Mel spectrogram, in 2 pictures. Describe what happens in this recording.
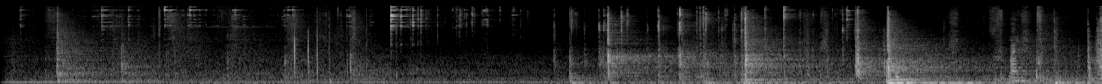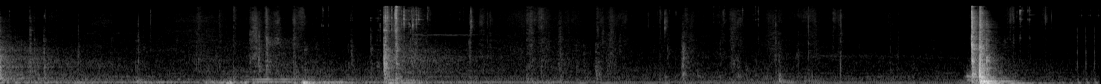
I walked to my door holding my keychain. Then I opened the door, entered the room, and closed the door.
